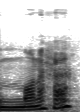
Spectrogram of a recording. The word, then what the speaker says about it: Monaghan: on the PC now I'm gonna go for mana her because I believe the G is silent however she is named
